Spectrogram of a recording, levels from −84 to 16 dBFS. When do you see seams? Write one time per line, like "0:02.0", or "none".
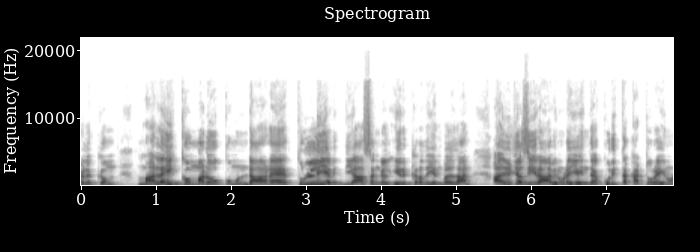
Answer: none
